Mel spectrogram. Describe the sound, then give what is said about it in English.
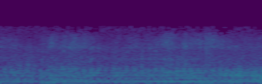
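A steady, droning airplane engine hums continuously at an even loudness, with a deep tonal rumble and broad roar and no one talking over it. “Sounding like airplane. Airplane?”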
